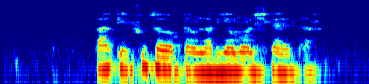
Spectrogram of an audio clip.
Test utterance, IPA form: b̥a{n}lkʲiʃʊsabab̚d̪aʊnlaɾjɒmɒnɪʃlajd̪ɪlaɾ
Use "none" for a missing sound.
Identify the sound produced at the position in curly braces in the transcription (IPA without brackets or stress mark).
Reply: none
